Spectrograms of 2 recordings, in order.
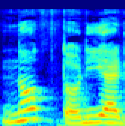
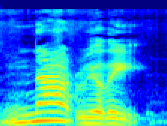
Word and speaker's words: not really: 目の not really これはななという感じですねノリアではなく not really というような感じでリズムよく発音することで自然に聞こえますまこ力まず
